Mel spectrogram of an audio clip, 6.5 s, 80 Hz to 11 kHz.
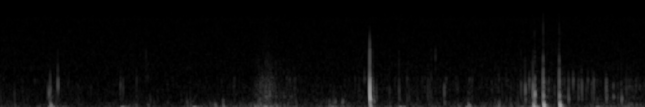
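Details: Person asleep, phone held on the belly by a book, recorded for 10 minutes: quiet low thuds and brief gurgling rumbles, normal bowel sounds (borborygmi); the heartbeat was also unusually loud and fast.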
